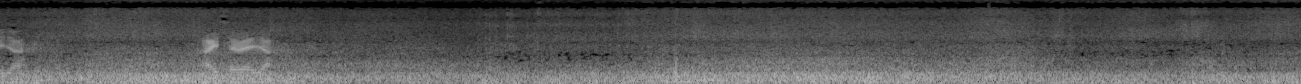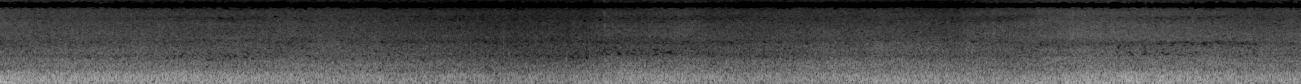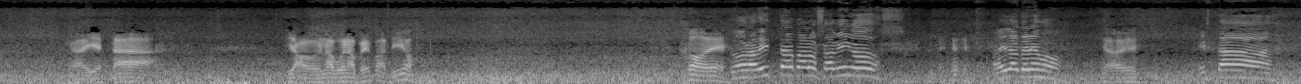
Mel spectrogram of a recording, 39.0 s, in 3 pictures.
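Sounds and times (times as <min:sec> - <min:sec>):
surf breaking on a beach: 0:00.0 - 0:39.0
wind on microphone: 0:00.0 - 0:39.0.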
